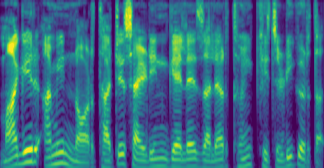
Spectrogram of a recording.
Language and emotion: Goan Konkani, neutral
